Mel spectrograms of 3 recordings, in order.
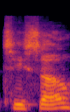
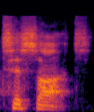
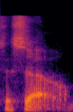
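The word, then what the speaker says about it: Tissot: just know it's not tsat it's I would think not I would think not I would think it's pronounced the same way that the high-end watch is and I think that's toso right this is the the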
